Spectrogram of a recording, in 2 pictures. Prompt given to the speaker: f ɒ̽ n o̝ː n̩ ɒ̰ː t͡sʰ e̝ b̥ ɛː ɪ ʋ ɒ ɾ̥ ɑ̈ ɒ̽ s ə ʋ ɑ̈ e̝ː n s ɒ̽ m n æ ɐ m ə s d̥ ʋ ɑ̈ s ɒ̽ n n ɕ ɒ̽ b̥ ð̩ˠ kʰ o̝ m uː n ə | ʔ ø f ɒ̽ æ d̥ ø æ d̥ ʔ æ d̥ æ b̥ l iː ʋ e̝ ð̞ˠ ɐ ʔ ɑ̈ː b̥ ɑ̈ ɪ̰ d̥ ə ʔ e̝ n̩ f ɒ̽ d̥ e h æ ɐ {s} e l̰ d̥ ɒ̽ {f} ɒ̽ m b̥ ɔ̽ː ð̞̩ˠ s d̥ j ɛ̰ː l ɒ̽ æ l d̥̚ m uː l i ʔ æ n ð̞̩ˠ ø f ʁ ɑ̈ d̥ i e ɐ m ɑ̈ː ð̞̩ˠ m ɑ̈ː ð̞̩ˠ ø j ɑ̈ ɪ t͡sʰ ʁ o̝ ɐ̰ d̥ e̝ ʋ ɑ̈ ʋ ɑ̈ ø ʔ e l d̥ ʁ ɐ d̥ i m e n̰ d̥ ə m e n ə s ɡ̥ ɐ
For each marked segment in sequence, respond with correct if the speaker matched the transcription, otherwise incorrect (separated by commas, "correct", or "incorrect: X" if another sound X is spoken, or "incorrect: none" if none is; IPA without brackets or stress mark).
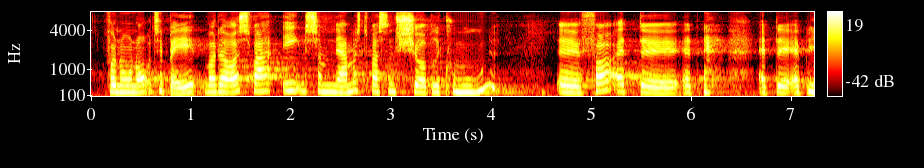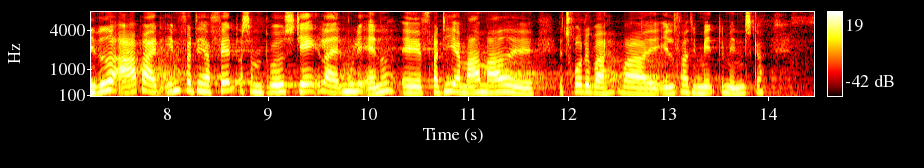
incorrect: f, incorrect: s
